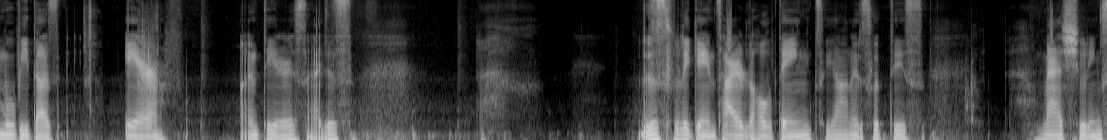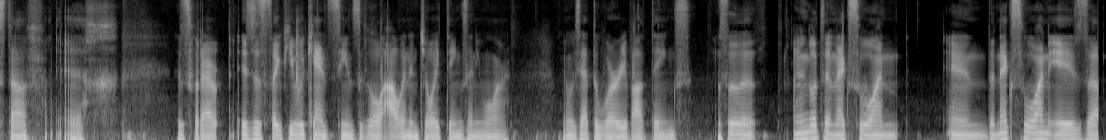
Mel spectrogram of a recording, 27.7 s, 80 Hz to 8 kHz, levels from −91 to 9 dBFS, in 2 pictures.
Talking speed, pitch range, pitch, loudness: 130 wpm, 95-110 Hz, 100 Hz, -19 LUFS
